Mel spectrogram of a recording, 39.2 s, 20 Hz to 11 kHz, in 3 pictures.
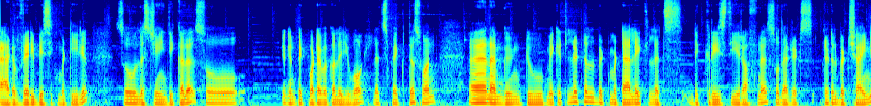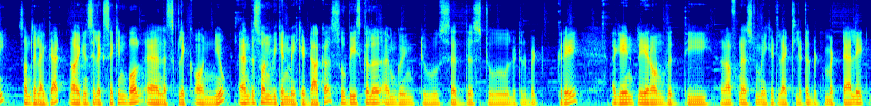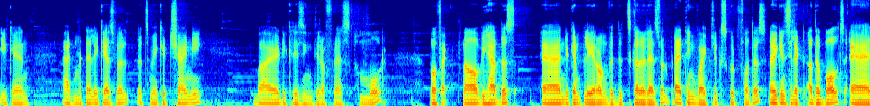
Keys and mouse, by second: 2.2-5.6 drag, 5.6 middle click, 8.4-11.7 middle drag, 12.2-14.0 drag, 14.0 middle click, 14.2-16.1 drag, 16.1 middle click, 16.5 ctrl+z, 16.5 shift+click, 17.2-18.2 alt+shift+drag, 18.2 middle click, 18.4-19.6 drag, 19.6 middle drag, 19.8-22.0 drag, 22.0 middle click, 22.0-23.6 alt+shift+drag, 23.6-27.5 middle drag, 27.5-29.5 drag, 29.5-33.0 middle drag, 33.1-39.1 drag.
